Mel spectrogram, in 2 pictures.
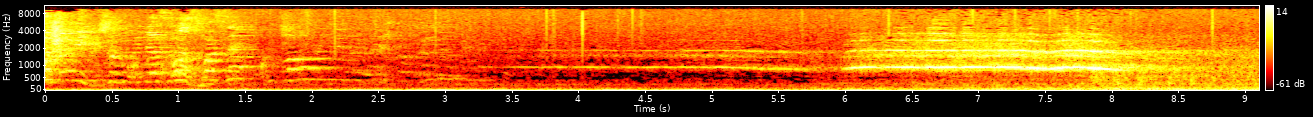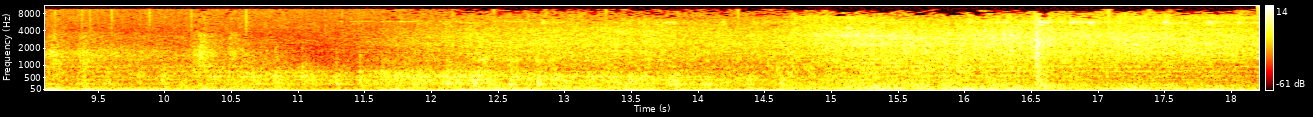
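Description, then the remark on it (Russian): An express train at a busy railway station: a loud horn sounds for a couple of seconds, then the heavy rumble and clatter of carriages rolls on steadily beneath a murmur of voices. “В тот же день в общую вокзальную толчею, опираясь на палочку, вышел из вагона скорого поезда седой человек в коричневом пальто.”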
